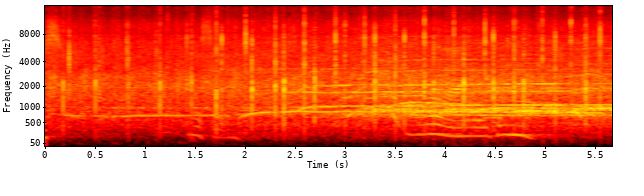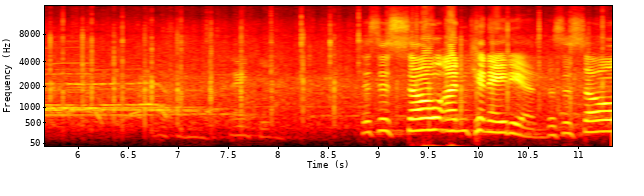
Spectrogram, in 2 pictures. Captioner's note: thunderous applause continues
